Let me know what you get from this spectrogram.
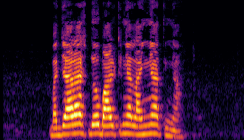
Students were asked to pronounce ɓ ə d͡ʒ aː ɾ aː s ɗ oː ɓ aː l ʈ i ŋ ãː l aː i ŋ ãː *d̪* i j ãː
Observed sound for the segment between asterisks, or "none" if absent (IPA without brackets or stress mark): t̪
